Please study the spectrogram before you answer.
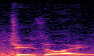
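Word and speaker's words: Tự Do: replica that's magnificent however tudo is pronounced tuo too toos Street this street was called tuo Street we used to know it as tudos Street uh General n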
